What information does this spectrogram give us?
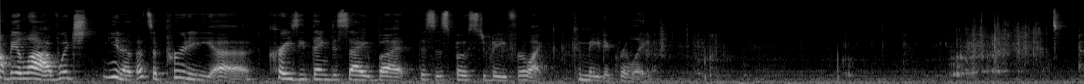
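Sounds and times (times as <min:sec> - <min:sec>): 
speech: 0:00.1 - 0:06.8
person sipping a drink: 0:06.6 - 0:07.6, 0:08.3 - 0:10.8.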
